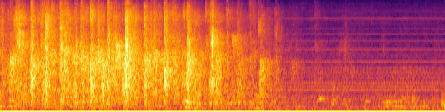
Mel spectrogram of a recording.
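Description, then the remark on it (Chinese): An audience claps in steady, dense applause for about three seconds in appreciation of a church member's service, before it dies away, leaving a faint, constant electrical hum. The applause is fairly soft overall. “但这个侍奉是值得我们每个人给他掌声，他鼓励他，是不是？”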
